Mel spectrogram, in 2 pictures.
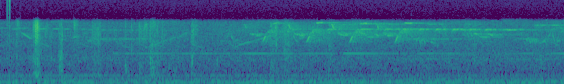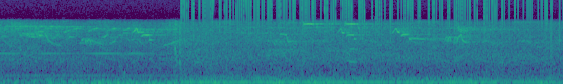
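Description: Faint bird calls, a run of short chirps lasting a few seconds, over quiet outdoor background noise. About seven seconds in, the background changes to a low rumble.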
